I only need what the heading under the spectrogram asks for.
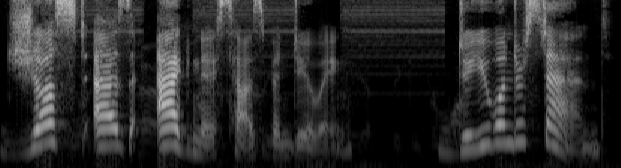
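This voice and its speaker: A woman's voice: mid-range voice, huge pitch swings, sharp tone, exaggerated voice. A woman playing a composed, commanding telephone exchange supervisor, speaking firmly and formally as in an old-time radio drama. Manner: firm, deliberate, formal.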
